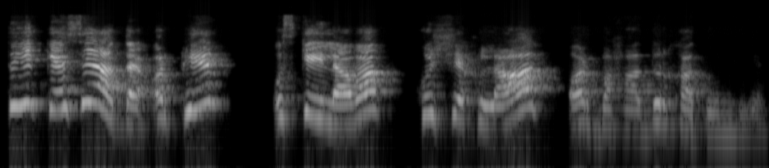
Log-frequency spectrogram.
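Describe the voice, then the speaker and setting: A woman with a fairly high voice teaches a religious lesson to women, posing rhetorical questions. She is lively and emphatic. The recording is muffled and lo-fi. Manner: lively, rhetorical questions, acts out quoted speech. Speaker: Islamic studies lecturer.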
